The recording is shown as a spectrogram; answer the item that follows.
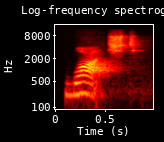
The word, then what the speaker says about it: watched: Okay, our next word is watched. Does watched end with d or t? Watched. Again, watched ends with a t sound, just like talked or walked.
